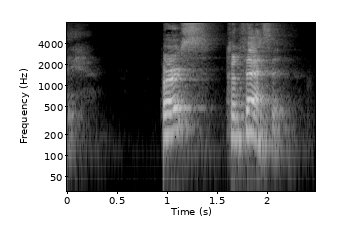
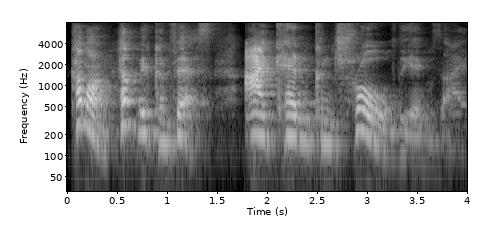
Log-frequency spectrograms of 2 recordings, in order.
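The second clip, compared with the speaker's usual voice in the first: ordinary talk, nothing marked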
